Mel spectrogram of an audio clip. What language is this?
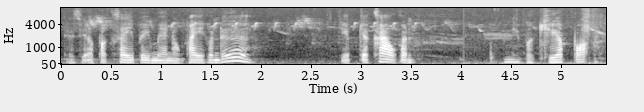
Thai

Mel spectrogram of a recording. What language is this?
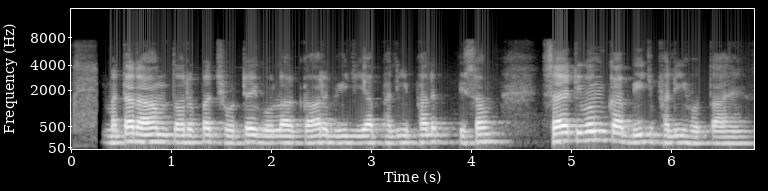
Hindi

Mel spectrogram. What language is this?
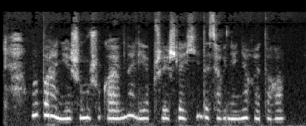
Belarusian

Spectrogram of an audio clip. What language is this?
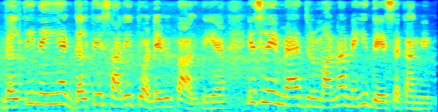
Punjabi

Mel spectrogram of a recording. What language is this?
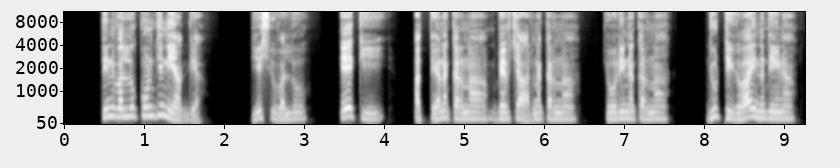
Gaddi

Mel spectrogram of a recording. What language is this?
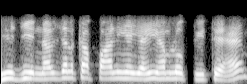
Hindi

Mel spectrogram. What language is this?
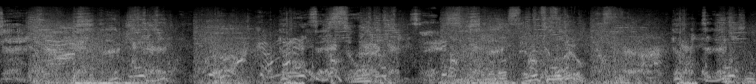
Japanese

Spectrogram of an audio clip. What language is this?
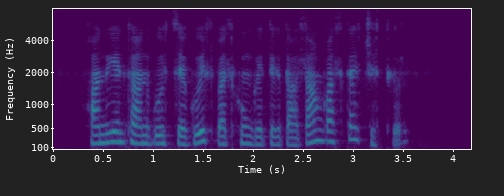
Mongolian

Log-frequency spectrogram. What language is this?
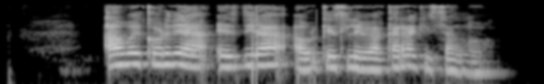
Basque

